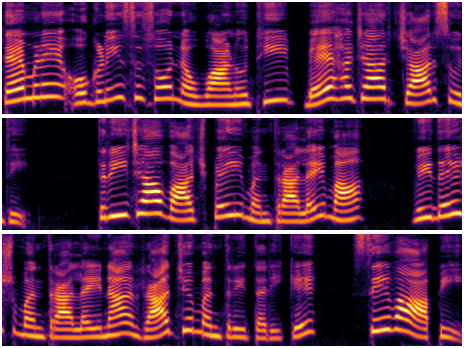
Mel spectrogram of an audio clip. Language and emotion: Gujarati, neutral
